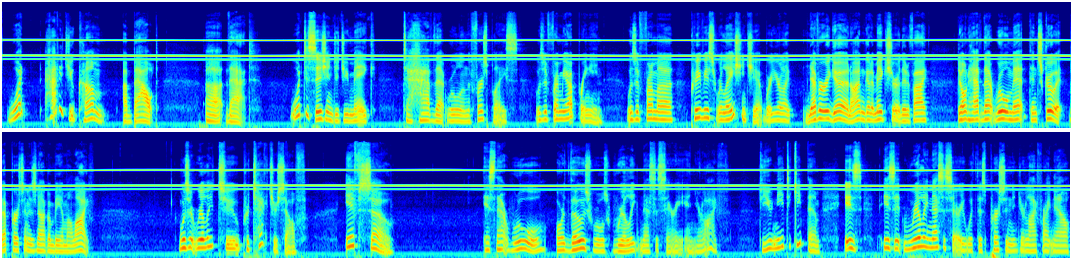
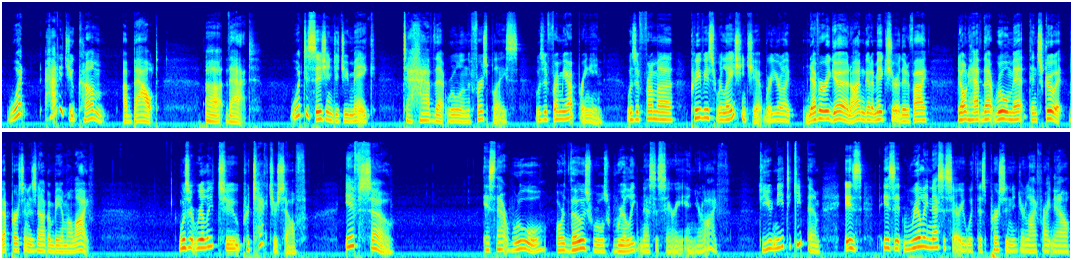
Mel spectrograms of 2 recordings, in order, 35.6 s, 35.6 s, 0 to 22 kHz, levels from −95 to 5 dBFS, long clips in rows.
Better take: second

